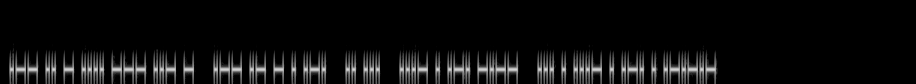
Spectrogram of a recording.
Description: Morse code, heard as a keyed tone, about 40 wpm, 700 Hz. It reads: WITHOUT WATER IS VERY SEVERE.
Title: Sentences from Top 1500 Words 40wpm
